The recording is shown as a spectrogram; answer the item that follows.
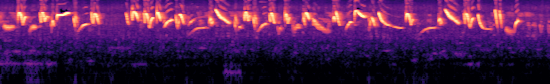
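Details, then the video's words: Mozambique canary (sanger) singing the tight rolling 'ngerol rapat' style meant to teach other songbirds: over eight seconds of rapid, high, sweeping whistled notes with only one short gap. "Suara Burung Sanger Gacor NGEROL RAPAT"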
